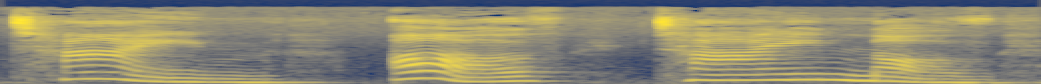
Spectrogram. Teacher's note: Você liga o M no of, que é a preposição of, O-F, sempre vai ter pronúncia de O-V, ok?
